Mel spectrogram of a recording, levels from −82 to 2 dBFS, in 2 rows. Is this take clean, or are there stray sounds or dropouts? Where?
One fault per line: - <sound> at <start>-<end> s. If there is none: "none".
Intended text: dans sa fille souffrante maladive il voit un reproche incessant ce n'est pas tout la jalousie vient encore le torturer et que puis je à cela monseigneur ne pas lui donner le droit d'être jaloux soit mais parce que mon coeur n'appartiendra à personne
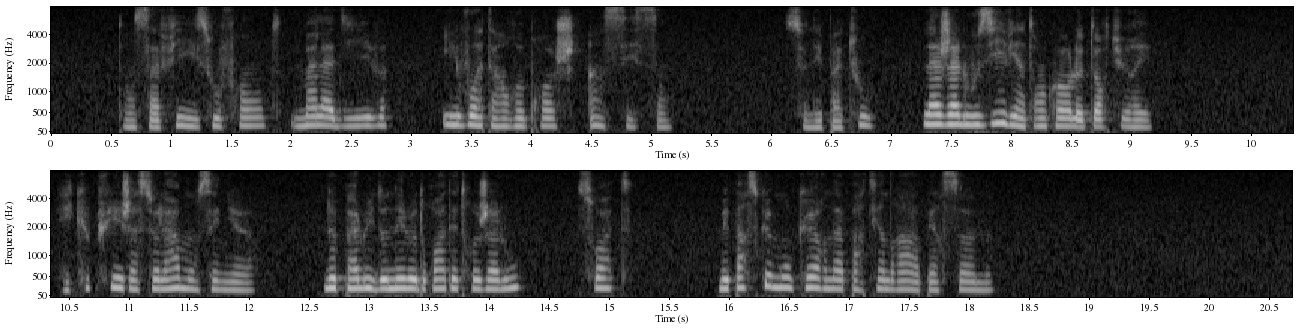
none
